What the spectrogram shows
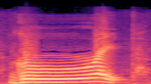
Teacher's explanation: in the word grape, the R sound is stronger and you even hear it more than the G sound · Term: R blends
